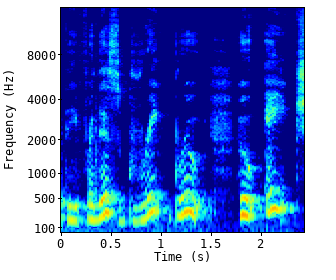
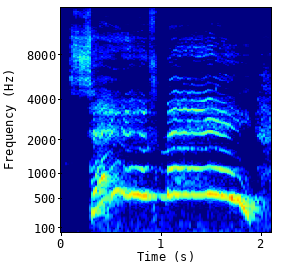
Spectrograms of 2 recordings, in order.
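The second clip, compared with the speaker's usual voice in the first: terrified scream. A narrator's reading. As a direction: shriek for help in panic. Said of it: "screamed the flesh lump eater".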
